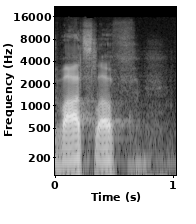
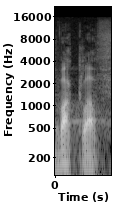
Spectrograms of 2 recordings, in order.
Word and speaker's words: Václav: to pronounce I know we call it vats love then says love but most Americans call it václav so whichever is your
